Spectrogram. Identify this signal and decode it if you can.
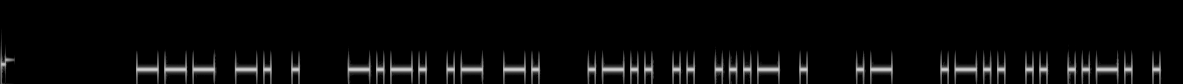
Morse code, heard as a keyed tone, about 17 wpm, 700 Hz. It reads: ONE CAN LIVE A LIFE
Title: Sentences from Top 1400 Words 17wpm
